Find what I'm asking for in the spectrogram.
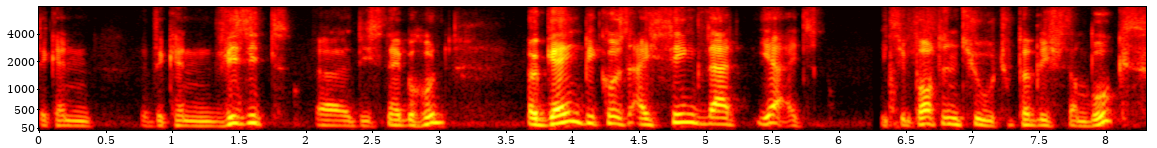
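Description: A man with a French accent, medium pitch, lively intonation, a somewhat breathy quality, fairly slow pace and big swings in loudness, in a dry, close sound with no echo. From France. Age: 50s. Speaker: historian. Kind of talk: interview. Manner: halting.

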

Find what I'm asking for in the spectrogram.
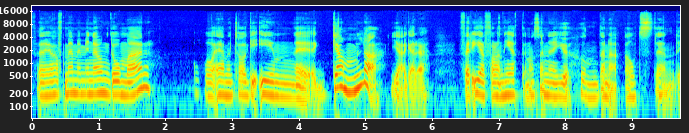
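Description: At a fairly slow pace, a woman speaks in a medium pitch with ordinary pitch variation and an unremarkable speaking voice. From Örebro, central Sweden. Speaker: hunter and youth leader. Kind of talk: casual interview.

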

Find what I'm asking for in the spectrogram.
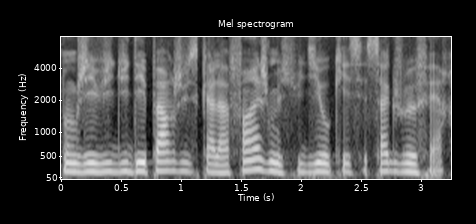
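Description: In a normal speaking voice, a woman talks with fairly even intonation and a fairly low pitch. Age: 20s. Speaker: entrepreneur, wellness center manager. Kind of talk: casual interview.

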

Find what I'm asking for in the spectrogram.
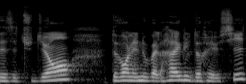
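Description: Speaking very fast, a woman lets her pitch shift in an ordinary way. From Belgium, Hainaut. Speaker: student interviewer. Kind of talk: interview.

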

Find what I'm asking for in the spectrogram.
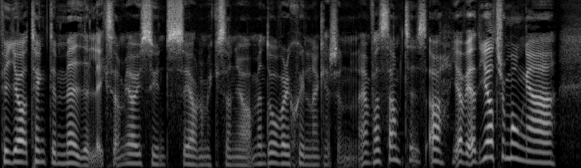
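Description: A woman at a medium pitch with lively intonation and a very fast pace. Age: 40s. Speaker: podcast co-host. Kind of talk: casual chat.

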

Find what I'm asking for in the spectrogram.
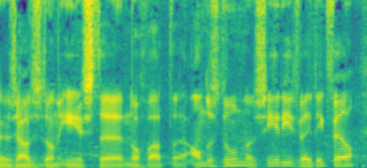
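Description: A man speaks at a moderate pace with ordinary pitch variation while music plays in the background. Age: 50s. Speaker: primary school teacher. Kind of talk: casual chat. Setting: restaurant / café.

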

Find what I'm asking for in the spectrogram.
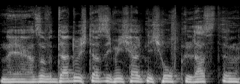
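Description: There is a man's voice, somewhat breathy. His intonation stays fairly even. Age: 50s. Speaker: amateur runner. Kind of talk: casual chat.

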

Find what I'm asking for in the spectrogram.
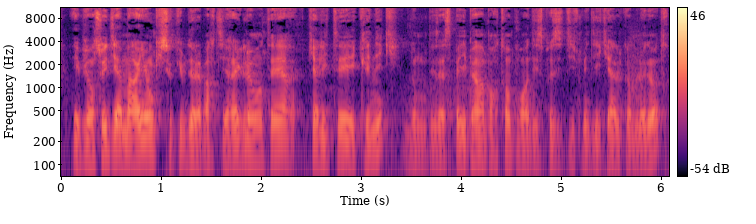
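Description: A man talks at a very fast pace in a monotone, flat intonation. His tone is dark and mellow. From southern France. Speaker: start-up co-founder. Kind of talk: interview. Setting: office. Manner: hesitant.

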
